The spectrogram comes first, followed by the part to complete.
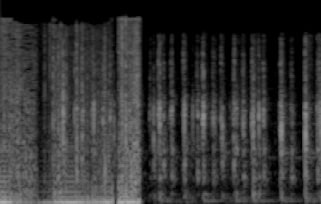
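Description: Keyboard typing sound effect: a dense flurry of key clicks over the fading tail of a music hit, which ends about a second in, followed by a run of separate key clicks, several a second.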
